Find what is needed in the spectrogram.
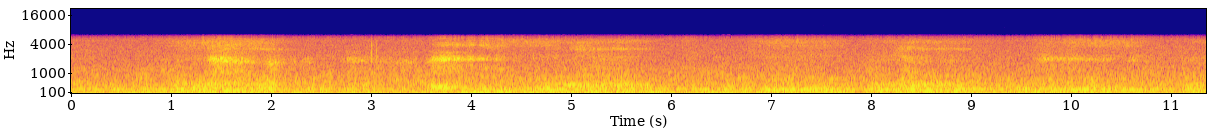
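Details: Recurring nasal snorting over a steady low rumble, with louder noisy bursts every few seconds, from a man asleep in a recliner: snoring.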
